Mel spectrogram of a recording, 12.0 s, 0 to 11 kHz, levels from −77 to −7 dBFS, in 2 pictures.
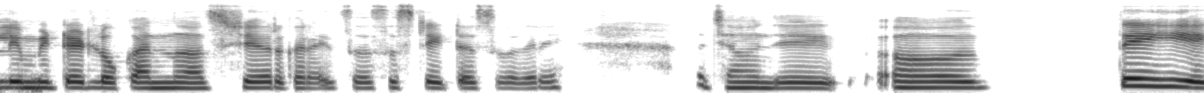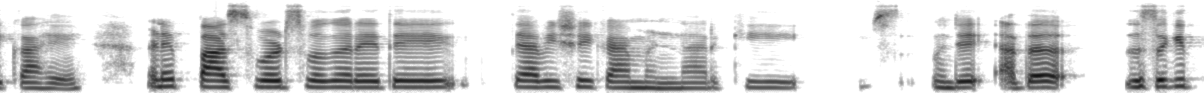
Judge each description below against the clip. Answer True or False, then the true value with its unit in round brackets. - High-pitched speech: True (205 Hz)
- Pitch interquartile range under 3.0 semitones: True (2.5 semitones)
